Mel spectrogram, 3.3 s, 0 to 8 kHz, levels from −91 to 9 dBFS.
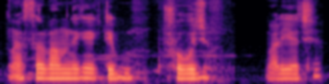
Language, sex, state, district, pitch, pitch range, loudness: Bengali, male, West Bengal, Cooch Behar, 140 Hz, 130-145 Hz, -17 LUFS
